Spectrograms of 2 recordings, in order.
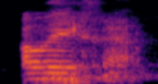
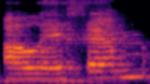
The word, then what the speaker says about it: aleichem: So the question is right, is the proper pronunciation of this aleichem or aleichem? I think the proper pronunciation is aleichem. So, but when we sing it, shalom aleichem, so we do put the longer, right, in the center.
